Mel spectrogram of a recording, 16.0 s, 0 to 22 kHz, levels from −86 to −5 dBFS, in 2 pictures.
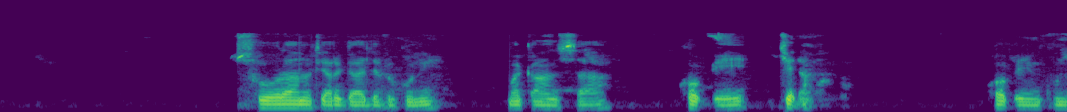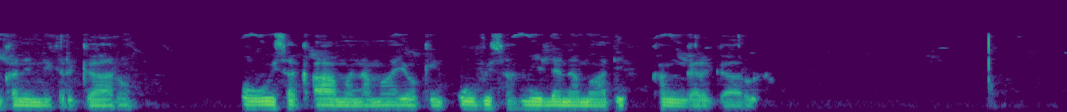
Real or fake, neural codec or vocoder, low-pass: real; none; 7.2 kHz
